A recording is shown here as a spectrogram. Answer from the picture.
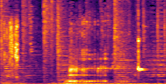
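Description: A cartoon burp sound effect about a second in, lasting under a second, over background music.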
